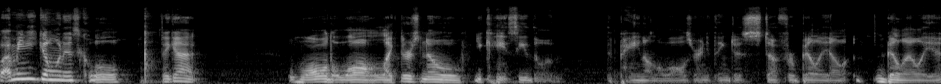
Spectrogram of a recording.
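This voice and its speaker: An American accent with ordinary pitch variation. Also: man, fairly low pitch for a man, moderate pace, big swings in loudness. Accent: Southern, usually kept down a little. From US South, Georgia (Dawsonville). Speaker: sim racing driver. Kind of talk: casual chat.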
